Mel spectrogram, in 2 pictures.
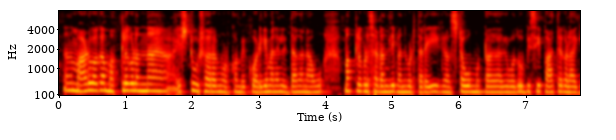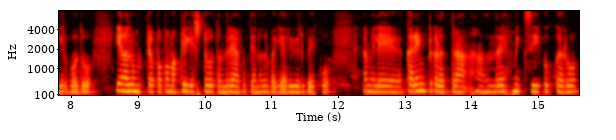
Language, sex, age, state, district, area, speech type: Kannada, female, 45-60, Karnataka, Chikkamagaluru, rural, spontaneous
